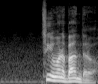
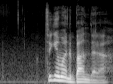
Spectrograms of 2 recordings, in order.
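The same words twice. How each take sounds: First: Quick standard Tokyo Japanese, ending on "だろ"; Tokyo dialect. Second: Quick Mikawa Japanese, "だろ" said as "dara"; Mikawa dialect. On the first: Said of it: "in Tokyo dialect is". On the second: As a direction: say it fast in hometown Mikawa dialect. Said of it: "Mikawa dialect is". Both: Shown as a demonstration.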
